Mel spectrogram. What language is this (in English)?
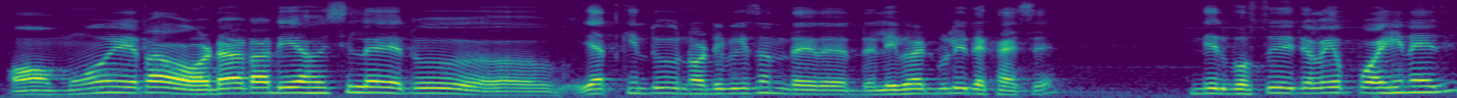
Assamese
